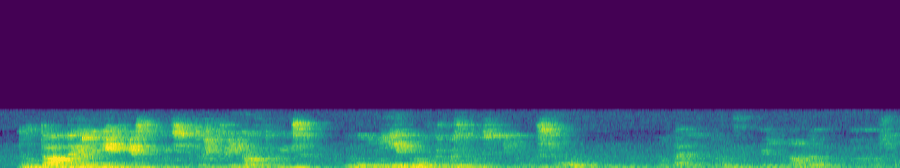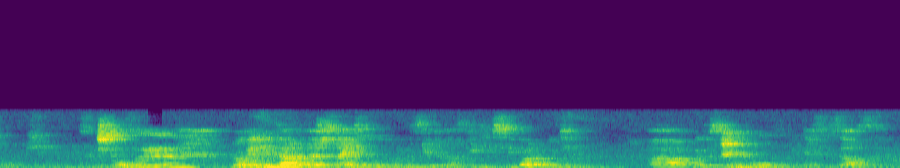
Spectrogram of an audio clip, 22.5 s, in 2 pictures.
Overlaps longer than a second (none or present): none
